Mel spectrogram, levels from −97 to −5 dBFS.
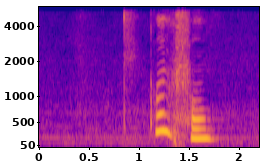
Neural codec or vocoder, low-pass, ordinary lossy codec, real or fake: codec, 44.1 kHz, 3.4 kbps, Pupu-Codec; 5.4 kHz; none; fake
